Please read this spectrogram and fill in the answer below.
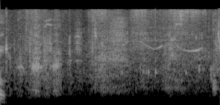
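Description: A faint high whine from an animal near the end, over a soft hiss with a few light clicks.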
